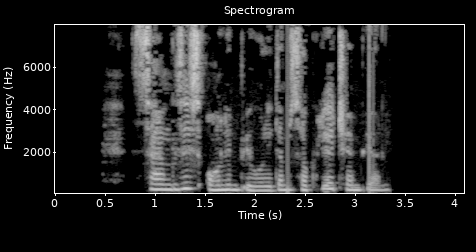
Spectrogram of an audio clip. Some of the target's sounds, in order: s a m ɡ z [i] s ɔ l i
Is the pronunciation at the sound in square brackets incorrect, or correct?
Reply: correct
